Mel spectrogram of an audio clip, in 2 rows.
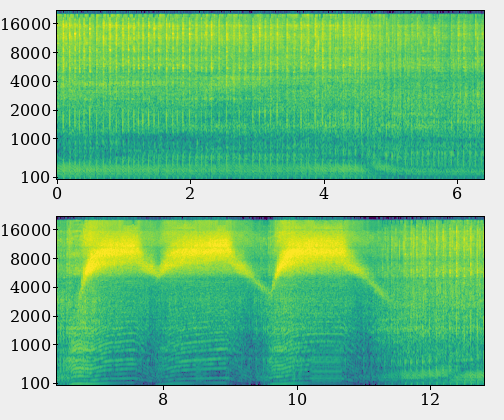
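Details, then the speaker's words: Echo GT-2000 curved-shaft trimmer, serviced with a genuine Zama carburetor, new spark plug and air filter: steady buzzy two-stroke idle, then two quick throttle blips returning cleanly to idle; runs easily, normal. "So we'll start it up, show you how it runs. It runs very easy."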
